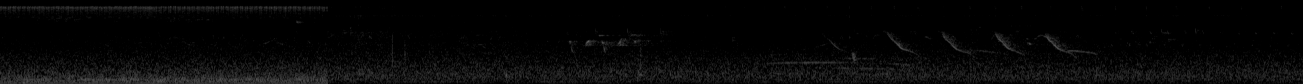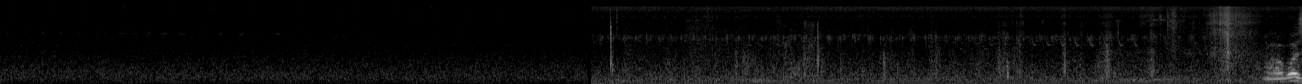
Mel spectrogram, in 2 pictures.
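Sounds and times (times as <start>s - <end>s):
high insect buzz: 0.0s - 4.1s, 19.0s - 26.0s
birds chirping: 0.0s - 16.7s, 19.0s - 26.0s
background hiss: 0.0s - 26.0s.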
